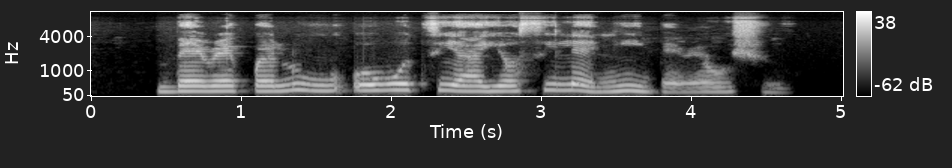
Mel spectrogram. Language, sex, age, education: Yoruba, female, 15-29, tertiary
